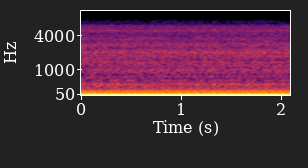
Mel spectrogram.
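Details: Kenworth W900 ISX diesel started after a head job, check engine light expected to clear: low, even idle rumble with a steady beat and no knocks or misses; it runs healthy.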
